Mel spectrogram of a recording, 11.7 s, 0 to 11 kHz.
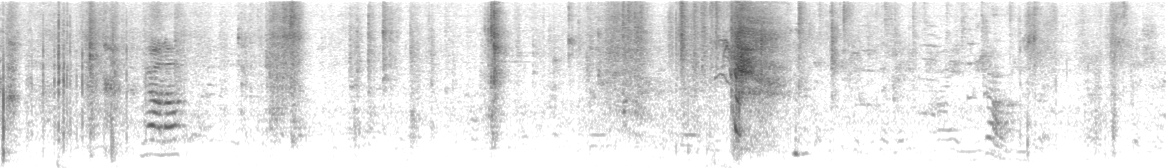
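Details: A 4-month-old female Yorkshire Terrier puppy, playing and barking at the camera, gives short, high, sharp barks spaced a second or two apart.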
